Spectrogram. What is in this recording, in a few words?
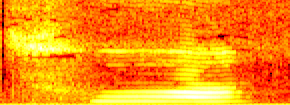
"cuo1", Chinese pinyin voice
